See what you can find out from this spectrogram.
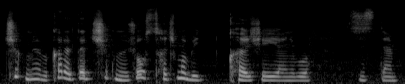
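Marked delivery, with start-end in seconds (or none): none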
